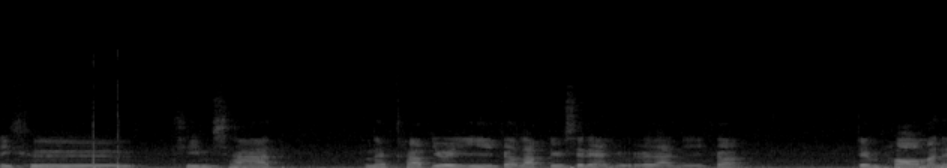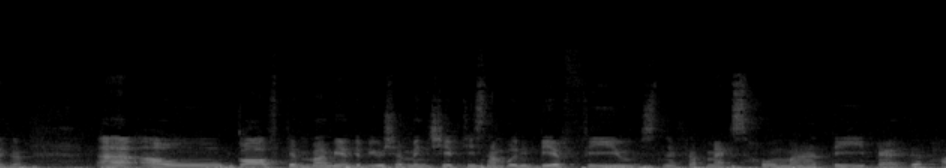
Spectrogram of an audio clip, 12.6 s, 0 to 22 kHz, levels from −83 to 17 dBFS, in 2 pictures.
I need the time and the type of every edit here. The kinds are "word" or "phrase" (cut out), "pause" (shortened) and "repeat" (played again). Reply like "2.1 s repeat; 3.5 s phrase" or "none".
none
